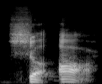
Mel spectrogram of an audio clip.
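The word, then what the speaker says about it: שאור: We have first word is yeast, and it's pronounced sha'ar, and it's spelled SHAAHR.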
